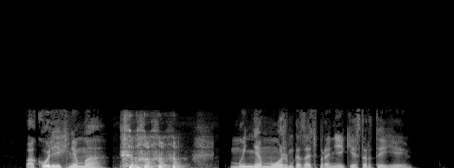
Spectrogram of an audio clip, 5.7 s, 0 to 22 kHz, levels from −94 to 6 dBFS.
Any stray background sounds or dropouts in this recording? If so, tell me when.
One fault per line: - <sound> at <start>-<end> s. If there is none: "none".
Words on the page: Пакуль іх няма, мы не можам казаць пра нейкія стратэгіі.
- laugh at 1.5-2.7 s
